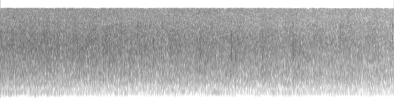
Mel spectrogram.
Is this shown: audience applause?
yes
